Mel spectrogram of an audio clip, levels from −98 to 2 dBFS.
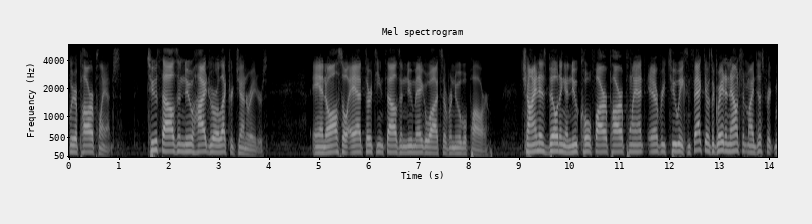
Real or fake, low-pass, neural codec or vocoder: real; 5.4 kHz; none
